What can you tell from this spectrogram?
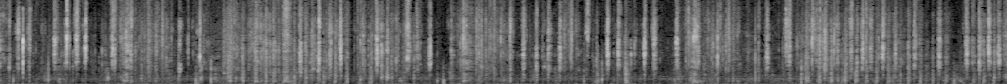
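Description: Close-miked chewing of hard-boiled eggs coated in thick spicy sauce: wet smacking and a rapid run of small mouth clicks.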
